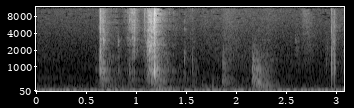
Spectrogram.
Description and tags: Wall plug, electric socket
Cable head being plugged in to the socket.
Part of Martina's Evening Routine pack.
Recorded with TASCAM DR-05
Signed 16 bit PCM
2 channels
You're welcome.
high-quality, socket, electric, electricity, evening, wall-plug, bathroom, plug, hq, hairdryer, plugging, power, cable, hygiene, household-appliance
